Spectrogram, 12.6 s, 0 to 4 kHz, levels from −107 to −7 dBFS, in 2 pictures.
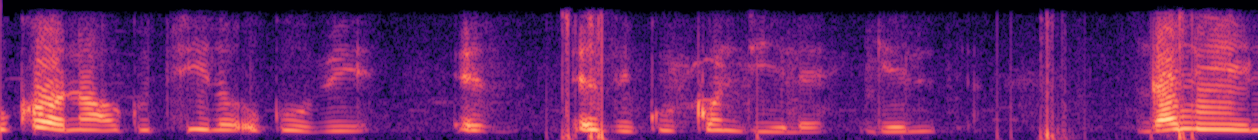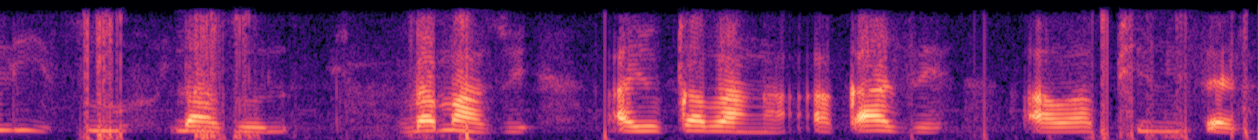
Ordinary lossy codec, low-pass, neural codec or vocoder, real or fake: AAC, 32 kbps; 3.6 kHz; none; real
